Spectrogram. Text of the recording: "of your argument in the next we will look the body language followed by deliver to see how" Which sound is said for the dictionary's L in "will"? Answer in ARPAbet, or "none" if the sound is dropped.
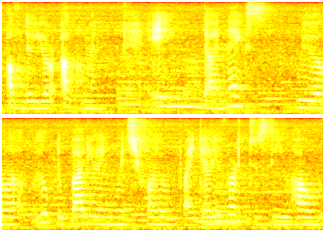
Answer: L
